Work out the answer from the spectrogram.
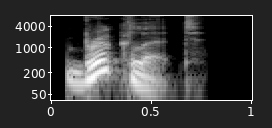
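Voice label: "brooklet", British English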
